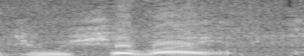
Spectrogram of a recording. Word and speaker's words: Yerushalayim: In fact, even Jerusalem, actually the English is close to the consonants of the Hebrew, Yerushalem, as opposed to Yerushalayim, although we pronounce it Yerushalayim.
